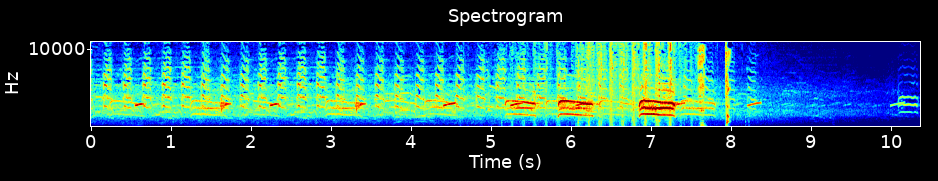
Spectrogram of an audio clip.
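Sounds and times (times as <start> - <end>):
flock of crows cawing: 4.9 - 8.0.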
